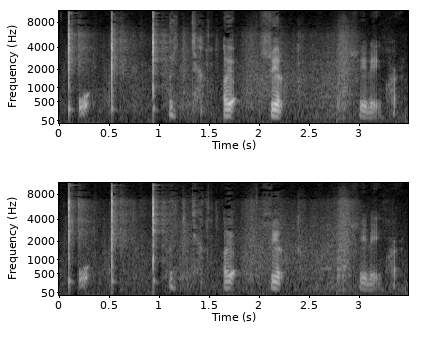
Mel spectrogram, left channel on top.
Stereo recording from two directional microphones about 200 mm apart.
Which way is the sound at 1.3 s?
40° left (ahead or behind).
